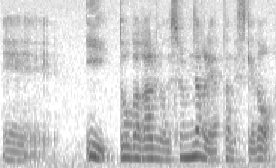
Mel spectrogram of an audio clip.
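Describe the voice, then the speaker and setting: A singing trainer hosts her own casual solo podcast from her apartment, chatting fast with lots of fillers and singing short phrases to demonstrate. Her voice is lowish and mellow with a steady tone, and the room sounds reverberant.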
